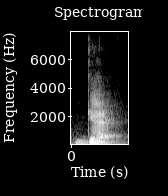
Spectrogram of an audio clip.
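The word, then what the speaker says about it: Г: next letter is and it's like an English G sound but be careful it's only ever like the G sound in the name gray for example it's never like a g sound as in giraffe it's always a g sound so gay okay the way I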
